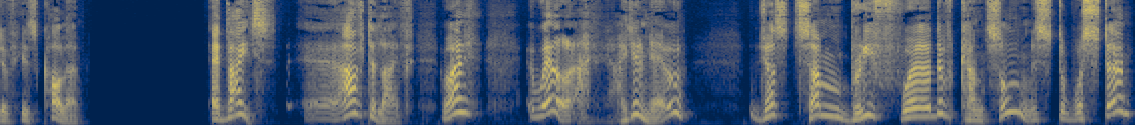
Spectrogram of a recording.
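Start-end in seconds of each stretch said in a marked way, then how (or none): 2.1-6.9 high, flustered stammering toff; flustered young gent. A narrator's reading. Flustered Wooster caught off guard. 7.5-11.3 firm. A narrator's reading. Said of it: "said Miss Tomlinson firmly".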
